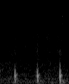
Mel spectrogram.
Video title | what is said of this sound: Zupa z dyni - Malon z rejbakami. Tradycje na kurpiach | das hier ist gut, ich klopfe - hörst du? Ich kann hören.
